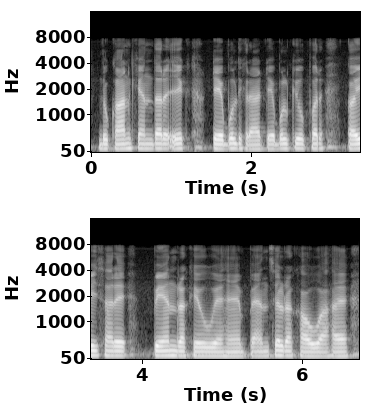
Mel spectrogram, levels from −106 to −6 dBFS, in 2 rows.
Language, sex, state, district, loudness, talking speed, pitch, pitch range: Hindi, male, Jharkhand, Garhwa, -17 LUFS, 185 wpm, 120 Hz, 115-125 Hz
